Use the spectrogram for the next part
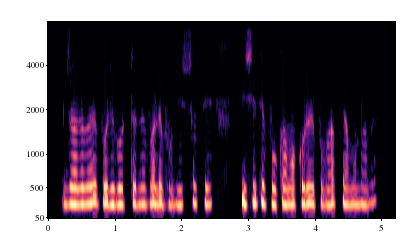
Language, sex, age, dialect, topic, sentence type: Bengali, female, 18-24, Rajbangshi, agriculture, question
